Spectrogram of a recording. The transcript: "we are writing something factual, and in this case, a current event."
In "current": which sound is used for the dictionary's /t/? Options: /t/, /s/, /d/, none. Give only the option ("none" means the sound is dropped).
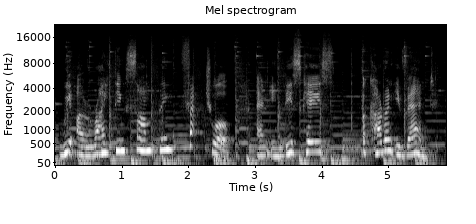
/t/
